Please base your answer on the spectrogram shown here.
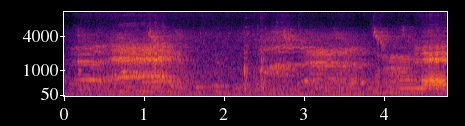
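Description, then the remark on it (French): A flock of 600 ewes bleating at the Grignon farm, several overlapping, wavering calls, fairly loud and continuous with no talking. “La ferme de Grignon héberge également 600 brebis, mais pour l'instant, elles ne font pas l'objet d'expérimentations sur le méthane.”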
